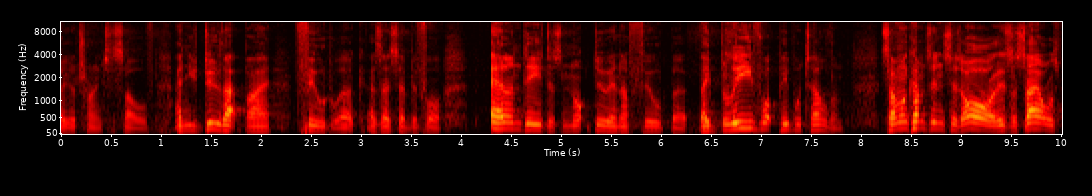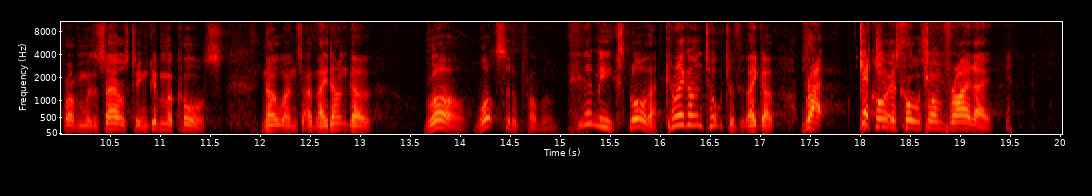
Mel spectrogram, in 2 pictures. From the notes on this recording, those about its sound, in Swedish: en inspelning av ett livesamtal från scenen på Learning Conference i september 2023 i Stockholm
